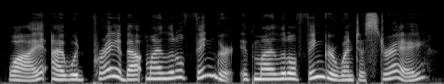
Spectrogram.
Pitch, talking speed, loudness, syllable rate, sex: 255 Hz, 190 wpm, -15 LUFS, 5.0 syllables/s, female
